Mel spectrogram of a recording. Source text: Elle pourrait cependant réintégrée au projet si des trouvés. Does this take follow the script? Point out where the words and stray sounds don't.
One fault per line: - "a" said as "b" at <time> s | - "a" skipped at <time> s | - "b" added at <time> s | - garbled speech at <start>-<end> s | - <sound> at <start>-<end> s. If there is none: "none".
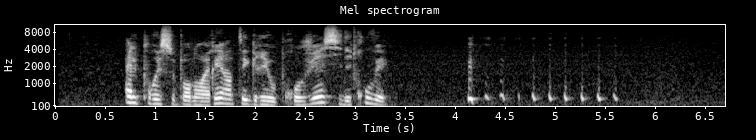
- laugh at 4.1-5.7 s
